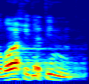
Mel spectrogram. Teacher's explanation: تنوین کی آواز کو ناک میں چھپا کر پڑھیں گے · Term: اخفا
